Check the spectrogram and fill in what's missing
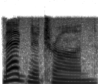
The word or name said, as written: magnetron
